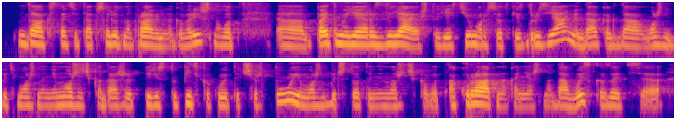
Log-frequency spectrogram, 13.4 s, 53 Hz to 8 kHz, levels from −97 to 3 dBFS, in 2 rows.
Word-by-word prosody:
Да, 205 Hz, -2 st, +4 dB
кстати, 195 Hz, 0 st, -5 dB
ты -, -, -4 dB
абсолютно 180 Hz, 0 st, -2 dB
правильно 175 Hz, -3 st, +2 dB
говоришь. 200 Hz, +8 st, 0 dB
Но 190 Hz, -, -9 dB
вот, 175 Hz, -1 st, -1 dB, 0.4 s
э, 165 Hz, -3 st, 0 dB
поэтому 200 Hz, +2 st, +7 dB
я 190 Hz, -1 st, +6 dB
и -, -, +4 dB
разделяю, 185 Hz, -3 st, +4 dB
что 170 Hz, -, -10 dB
есть 165 Hz, 0 st, -3 dB
юмор 195 Hz, -3 st, +1 dB
всё-таки 165 Hz, -2 st, -4 dB
с -, -, -12 dB
друзьями, 225 Hz, +6 st, +2 dB
да, 175 Hz, +3 st, 0 dB
когда, 165 Hz, -2 st, -3 dB
может 170 Hz, +2 st, -5 dB
быть, 165 Hz, -, -9 dB
можно 175 Hz, -1 st, -6 dB
немножечко 170 Hz, 0 st, -4 dB
даже 165 Hz, -2 st, -3 dB
переступить 180 Hz, +1 st, -3 dB
какую-то 165 Hz, -1 st, -5 dB
черту, 230 Hz, +9 st, +1 dB
и, 220 Hz, -, +6 dB
может 170 Hz, 0 st, -5 dB
быть, -, -, -5 dB
что-то 170 Hz, -1 st, -5 dB
немножечко 160 Hz, +1 st, -7 dB
вот -, -, -7 dB
аккуратно, 185 Hz, -2 st, +5 dB
конечно, 155 Hz, 0 st, -9 dB
да, 165 Hz, 0 st, 0 dB
высказать, 170 Hz, -2 st, -1 dB
э, -, -, -3 dB
175 Hz, 180 wpm, -23 LUFS, 165-190 Hz, 0.4 s, поэтому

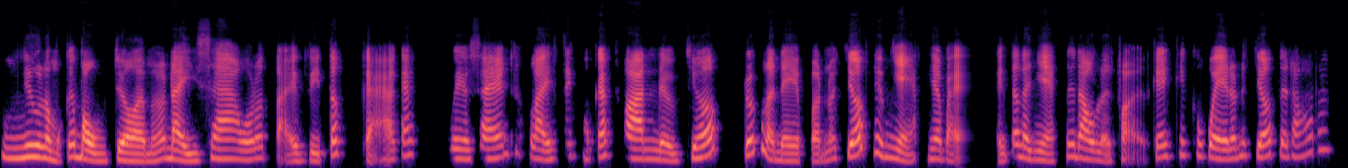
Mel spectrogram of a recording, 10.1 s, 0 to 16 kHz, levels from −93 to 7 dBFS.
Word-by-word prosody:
như 245 Hz, +1 st, +4 dB
là 225 Hz, -, +5 dB
một 195 Hz, -, -4 dB
cái 260 Hz, -, 0 dB
bầu 180 Hz, -7 st, +5 dB
trời 170 Hz, -4 st, +6 dB
mà 165 Hz, -, -4 dB
nó 210 Hz, -, 0 dB
đầy 170 Hz, -6 st, +3 dB
sao 210 Hz, +3 st, 0 dB
vậy 195 Hz, -, +2 dB
đó, 230 Hz, -, -3 dB
tại 165 Hz, -, -3 dB
vì 170 Hz, -, -2 dB
tất 295 Hz, +1 st, 0 dB
cả -, -, -3 dB
các 290 Hz, +1 st, -4 dB, 0.2 s
que 215 Hz, -2 st, -1 dB
sáng, 220 Hz, +3 st, +1 dB
các 335 Hz, -6 st, -22 dB
lightstick 205 Hz, +9 st, -4 dB
của 200 Hz, -, -13 dB
các 255 Hz, +6 st, +1 dB
fan 210 Hz, -2 st, +5 dB
đều 175 Hz, -3 st, 0 dB
chớp 245 Hz, +6 st, +2 dB, 0.2 s
rất 300 Hz, -, +1 dB
là -, -, +2 dB
đẹp 165 Hz, -3 st, -1 dB
và 160 Hz, -, -1 dB
nó 200 Hz, -, -7 dB
chớp 270 Hz, +8 st, +4 dB
theo 315 Hz, -5 st, -2 dB
nhạc 190 Hz, -9 st, +1 dB
nha 215 Hz, -1 st, -1 dB
bạn, 80 Hz, -, -4 dB, 0.3 s
tức 265 Hz, -, -1 dB
là 225 Hz, -, +2 dB
nhạc 180 Hz, -4 st, -1 dB
tới 265 Hz, -1 st, -3 dB
đâu 205 Hz, -4 st, +2 dB
là -, -, -3 dB
phải 325 Hz, -3 st, -6 dB
cái 245 Hz, +2 st, -2 dB
cái 290 Hz, -, -9 dB
que 215 Hz, -5 st, +5 dB
đó 220 Hz, -, 0 dB
nó 280 Hz, -, -6 dB
chớp 260 Hz, +3 st, +2 dB
tới 270 Hz, -2 st, -5 dB
đó 255 Hz, +7 st, -8 dB
đó. 410 Hz, 0 st, -12 dB
220 Hz, 310 wpm, -24 LUFS, 190-260 Hz, 0.3 s, trời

